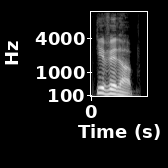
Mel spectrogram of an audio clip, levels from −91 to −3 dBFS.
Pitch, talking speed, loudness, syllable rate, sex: 155 Hz, 240 wpm, -16 LUFS, 6.1 syllables/s, male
